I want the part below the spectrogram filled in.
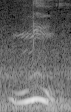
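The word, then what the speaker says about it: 二: इसका रीडिंग क्या है इसे क्या कहेंगे हम नी नी ओके इी है ना इची नी ओके हां अब ये है कि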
